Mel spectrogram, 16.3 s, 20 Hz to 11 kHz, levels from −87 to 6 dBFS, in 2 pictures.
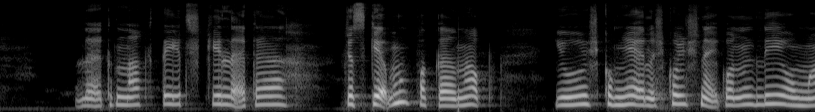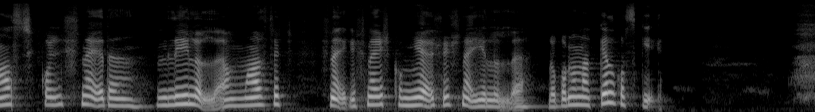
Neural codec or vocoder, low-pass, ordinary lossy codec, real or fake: none; 9.9 kHz; none; real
